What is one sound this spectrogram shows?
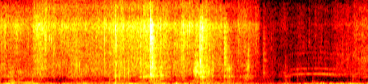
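Milk sloshes and thumps inside a churn rocked back and forth.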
